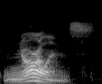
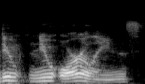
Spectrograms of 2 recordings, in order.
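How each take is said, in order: First: The name is squeezed into two short syllables. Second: The name is said in full, word by word. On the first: Locals say it this way. The speaker calls it right. "it's Norlands" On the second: Outsiders say it this way. The speaker calls it wrong. "Not New Orleans"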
